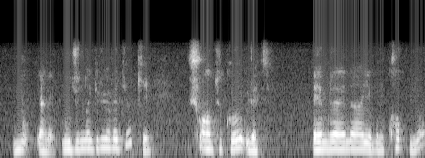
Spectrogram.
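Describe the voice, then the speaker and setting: Speaking at a moderate pace, a man with a high pitch and a dark, mellow tone shows ordinary pitch variation. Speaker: podcast co-host. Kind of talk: casual chat.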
